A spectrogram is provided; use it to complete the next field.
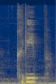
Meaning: dill (Anethum graveolens)
- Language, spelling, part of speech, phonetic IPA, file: Ukrainian, кріп, noun, [krʲip], Uk-кріп.ogg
